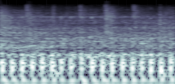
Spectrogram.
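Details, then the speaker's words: Walmart gas kids' tractor, after jump start and long cranking, idling with a soft quick even putter and low thumping, no knocks; very quiet, only exhaust smoke showed it running, smoking somewhat like a two-stroke. "This thing is so quiet. The only reason I knew it was running is because smoke was coming out of the exhaust."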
